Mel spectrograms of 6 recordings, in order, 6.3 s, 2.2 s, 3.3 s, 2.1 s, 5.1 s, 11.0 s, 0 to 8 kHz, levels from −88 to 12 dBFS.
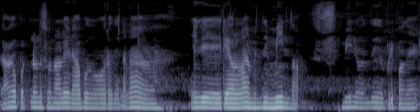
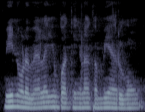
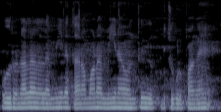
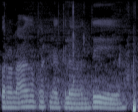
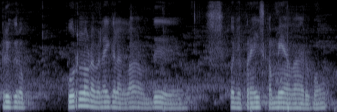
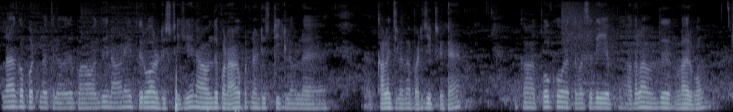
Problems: constant background noise, background conversations at intervals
